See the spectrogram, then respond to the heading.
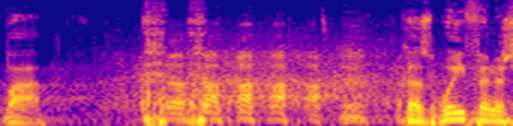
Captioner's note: laughter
